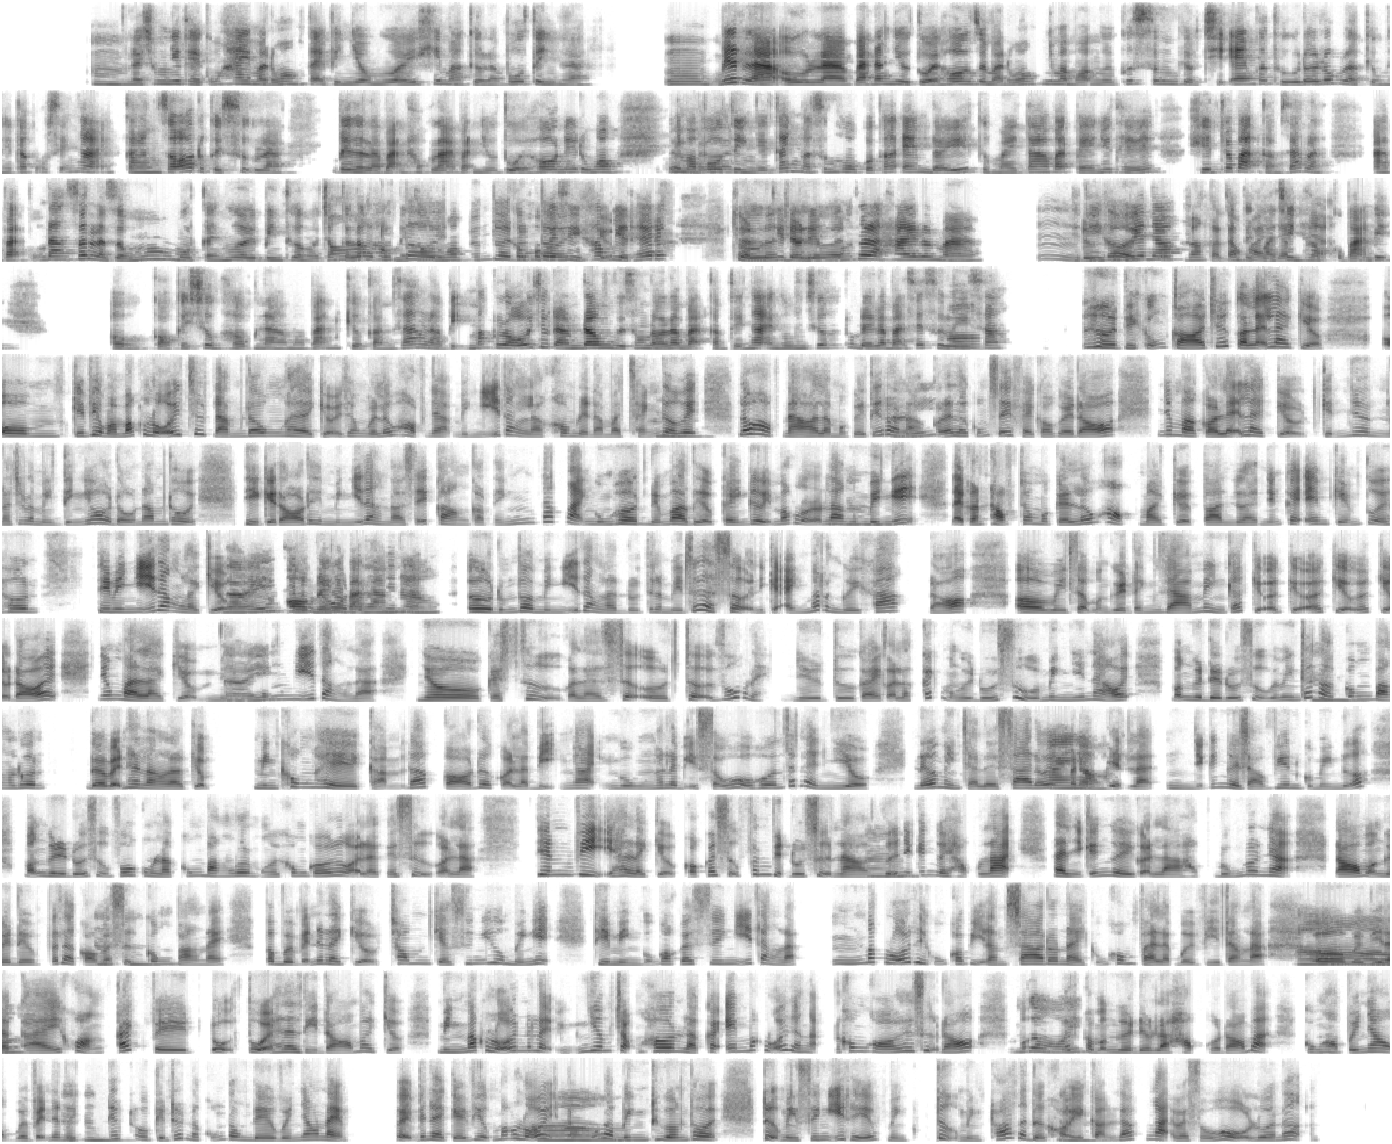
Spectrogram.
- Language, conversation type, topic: Vietnamese, podcast, Bạn có cách nào để bớt ngại hoặc xấu hổ khi phải học lại trước mặt người khác?
- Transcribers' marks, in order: tapping; laugh; laughing while speaking: "Ừ"; other background noise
